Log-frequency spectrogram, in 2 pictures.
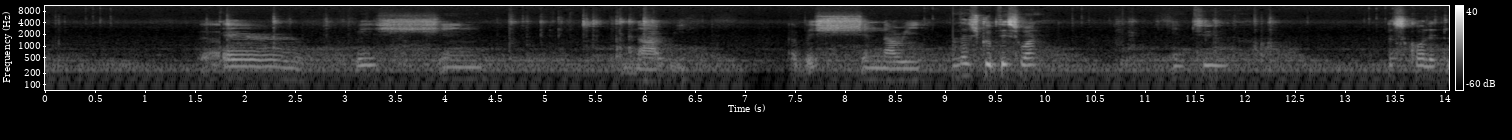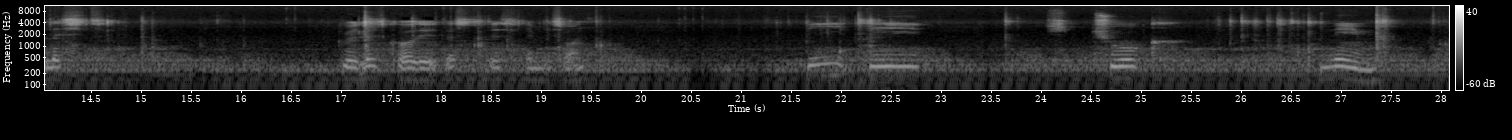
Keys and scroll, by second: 1.7-3.4 typing, 4.5-5.8 typing, 11.4 ctrl+shift+g, 14.3-14.8 typing, 18.9 ctrl+g, 21.3-22.0 typing, 23.5 space, 25.6-26.5 typing, 27.2 Return.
